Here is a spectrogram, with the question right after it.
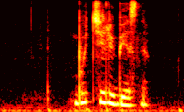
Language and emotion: Russian, neutral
